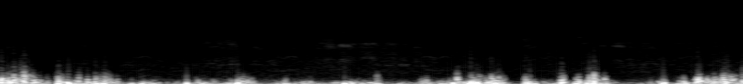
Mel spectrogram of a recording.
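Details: Displaying greater flamingos in a dense, goose-like chorus of low, nasal honks and grunts, many birds calling over one another without pause.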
